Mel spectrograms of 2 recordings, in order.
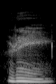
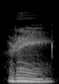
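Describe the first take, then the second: First: The consonant is light, soft and flap-like. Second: The same.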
